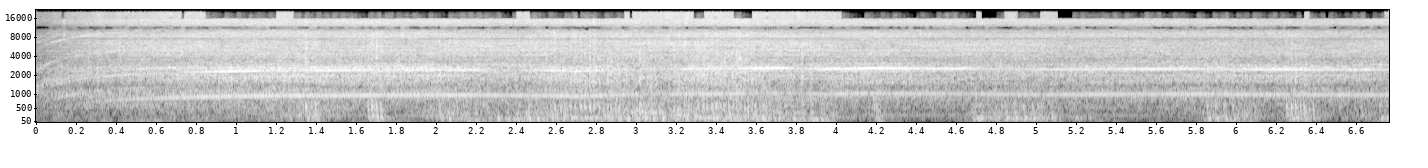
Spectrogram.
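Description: Eggs beaten one at a time in a bowl for a black sesame banana pie, likely with an electric mixer: a steady whirring drone with a high whine runs throughout, loud and close, with no talking.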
